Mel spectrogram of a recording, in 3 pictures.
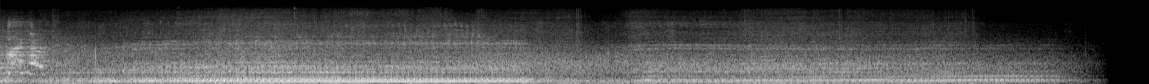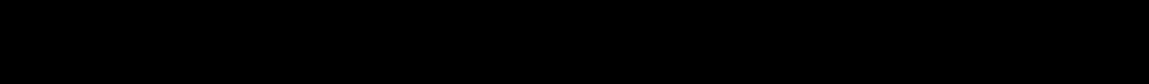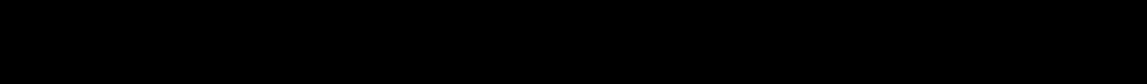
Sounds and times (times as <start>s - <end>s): Car: 0.0s - 11.1s
Outside, urban or manmade: 0.0s - 11.1s.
